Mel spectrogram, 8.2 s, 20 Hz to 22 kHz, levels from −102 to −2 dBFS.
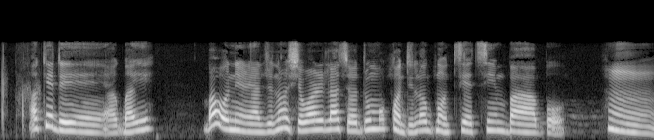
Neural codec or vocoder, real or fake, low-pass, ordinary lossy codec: none; real; 7.2 kHz; MP3, 64 kbps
